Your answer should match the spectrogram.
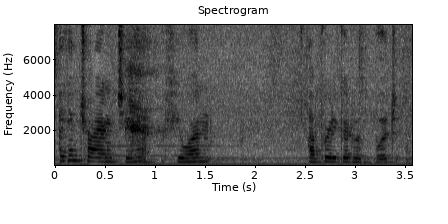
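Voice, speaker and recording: A woman's voice: mid-range voice, fairly quick, low-quality recording. A woman playing a tabletop game, bantering in character in a playful, teasing way. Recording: loud music behind the voice. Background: ukulele music.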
